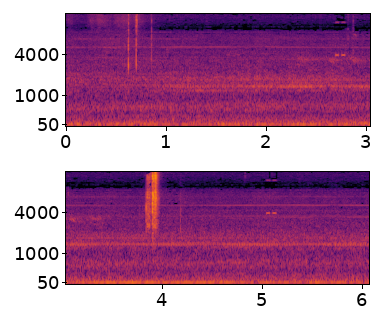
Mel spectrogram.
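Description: Steady low rumble of distant road traffic from a nearby highway, with a single short sharp click about four seconds in.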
